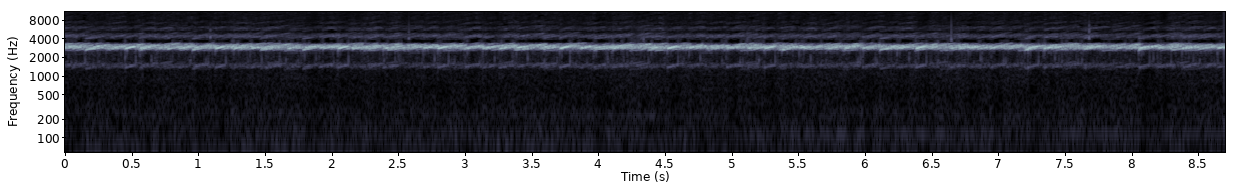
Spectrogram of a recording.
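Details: A nighttime frog pond in early spring, full of spring peepers: a continuous wall of piercing high peeps that never breaks, with stacked fainter overtones and a soft low rumble underneath.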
